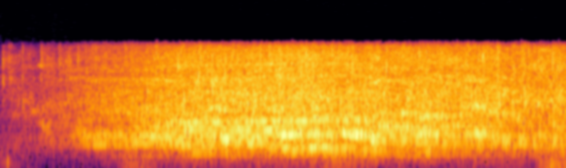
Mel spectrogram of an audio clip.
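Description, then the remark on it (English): At a basketball game, applause from the bench and the fans behind the bench as Grant Stark checks out swells up over about two seconds, then holds as a dense, steady wash of clapping and crowd noise until the end. “As Grant Stark checks out to a rounding applause from the bench and the fans behind the bench.”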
